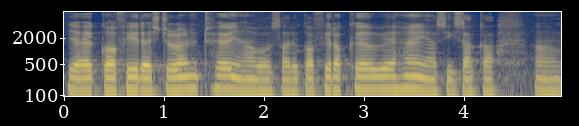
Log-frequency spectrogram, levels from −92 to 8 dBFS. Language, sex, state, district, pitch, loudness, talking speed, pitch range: Hindi, male, Chandigarh, Chandigarh, 125 Hz, -15 LUFS, 180 wpm, 120-135 Hz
